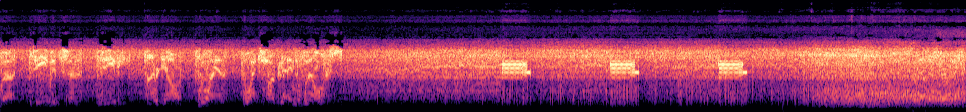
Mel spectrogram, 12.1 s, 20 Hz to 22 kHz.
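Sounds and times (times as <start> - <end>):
radio static hiss: 0.0 - 12.0
high data-tone bursts: 6.3 - 6.7, 7.6 - 8.0, 9.0 - 9.4.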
